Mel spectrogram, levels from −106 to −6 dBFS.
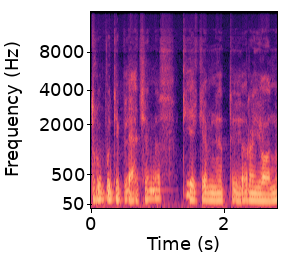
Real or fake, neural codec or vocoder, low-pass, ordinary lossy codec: real; none; 14.4 kHz; Opus, 32 kbps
